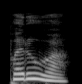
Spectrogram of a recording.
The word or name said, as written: ಪರ್ವು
